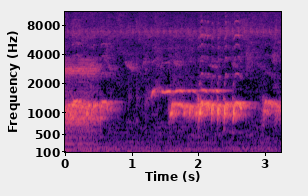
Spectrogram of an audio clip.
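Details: Gacor song of a local perkutut, or zebra dove, a settled third-stage singer: a quavering coo, a brief higher note, then a long pulsed, rolling phrase and the start of another, with faint ticking sounds.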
